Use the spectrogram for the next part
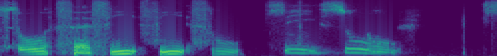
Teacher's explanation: E sinnya terlalu tebal.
